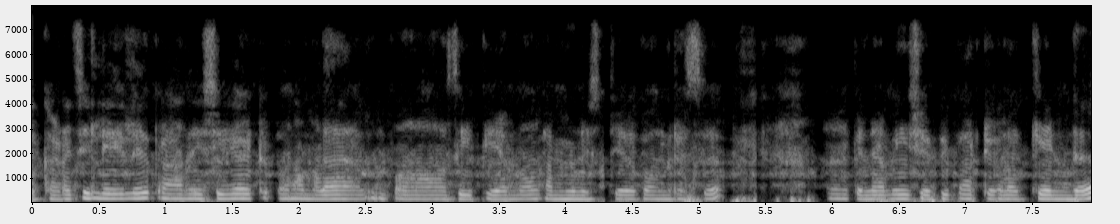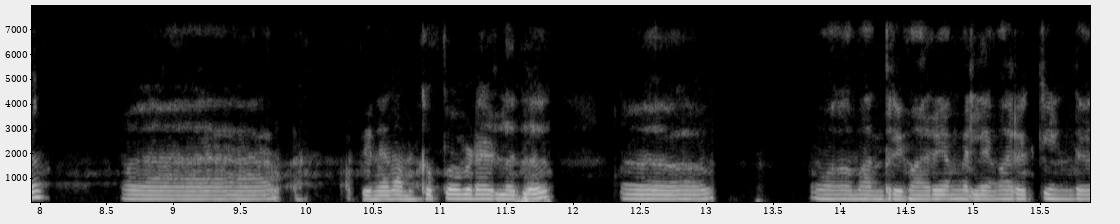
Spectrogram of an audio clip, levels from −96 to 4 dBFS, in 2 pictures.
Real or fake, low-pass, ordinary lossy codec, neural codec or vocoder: fake; 7.2 kHz; none; codec, 16 kHz, 8 kbps, FreqCodec, smaller model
